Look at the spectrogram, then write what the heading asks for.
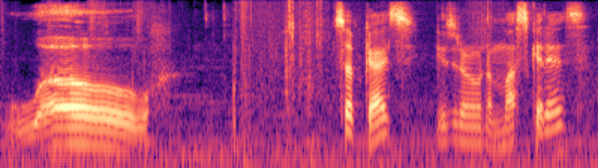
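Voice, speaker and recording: A man with a very deep voice talks through his gameplay in a casual commentary style. He thinks out loud and sounds curious, sometimes going quiet and hushed. A faint noise sits under the voice. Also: lively intonation, takes it slowly. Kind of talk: casual let's-play commentary.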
